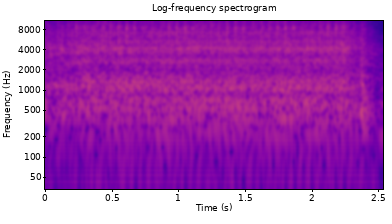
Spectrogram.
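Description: Domestic sewing machine running steadily as it stitches stretch fabric with SeraFlex thread, a continuous close whirring hum that stops abruptly near the end.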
